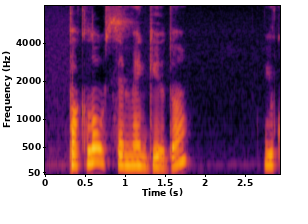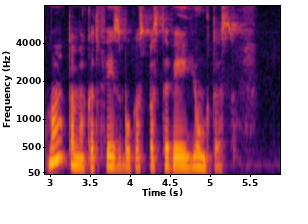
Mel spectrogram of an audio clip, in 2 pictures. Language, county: Lithuanian, Vilnius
